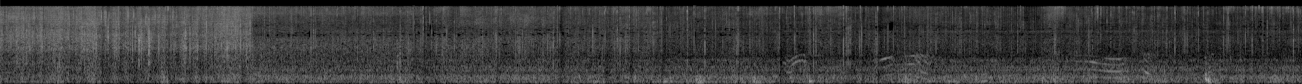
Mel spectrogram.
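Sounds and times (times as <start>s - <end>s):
crackling with pops: 0.0s - 13.0s
food sizzling in a pan: 0.0s - 13.0s.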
